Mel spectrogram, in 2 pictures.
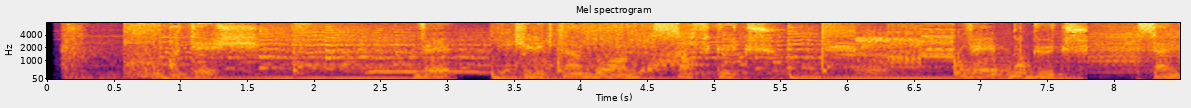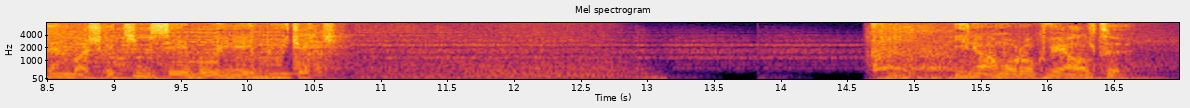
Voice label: Turkish, Male

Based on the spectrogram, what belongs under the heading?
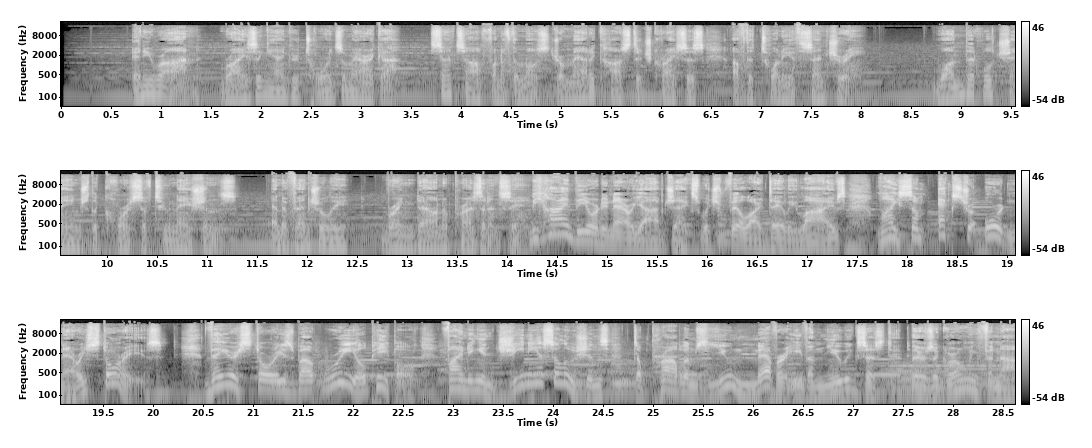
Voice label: US English Male Narration

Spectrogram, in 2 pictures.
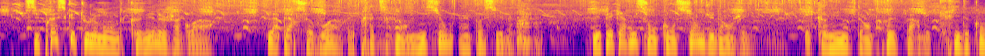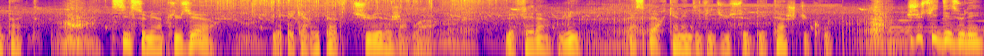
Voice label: UK English French

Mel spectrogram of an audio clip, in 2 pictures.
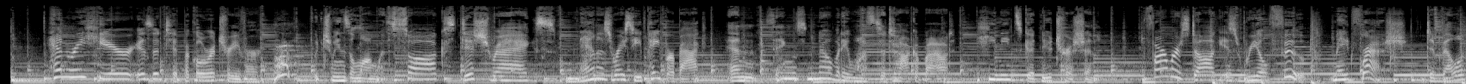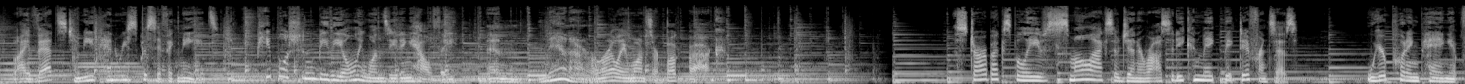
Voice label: US English Explainer

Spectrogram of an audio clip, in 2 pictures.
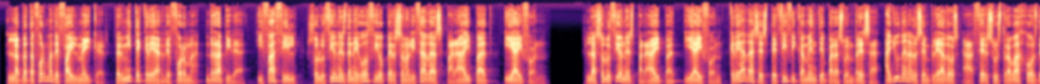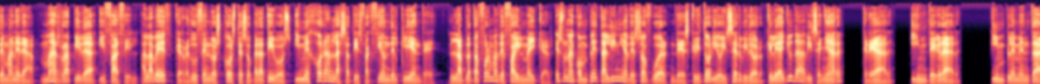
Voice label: Euro Spanish; Apple

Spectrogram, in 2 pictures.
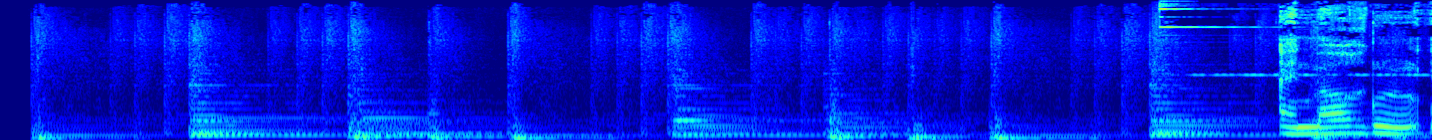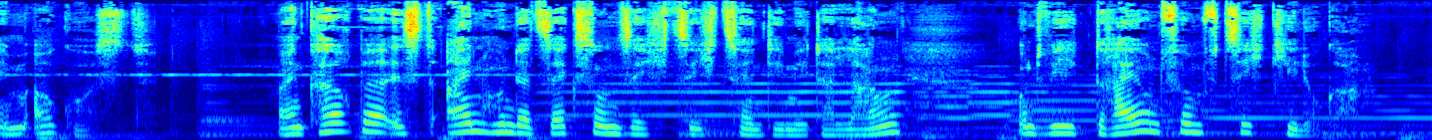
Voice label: Narration German

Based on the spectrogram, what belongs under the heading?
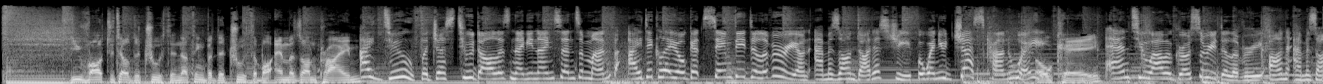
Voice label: Asian English Radio; Amazon SG Prime

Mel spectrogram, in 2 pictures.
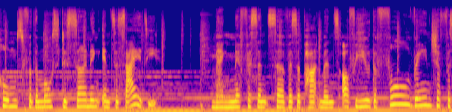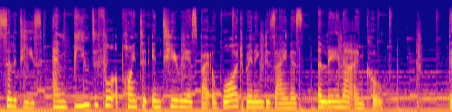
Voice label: Asian English London property

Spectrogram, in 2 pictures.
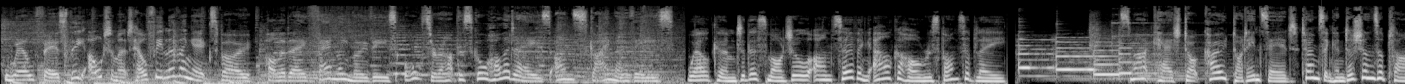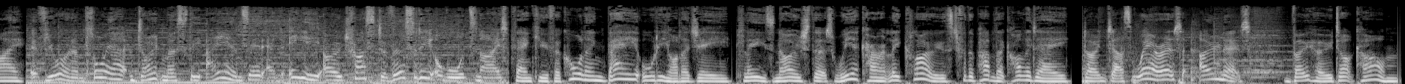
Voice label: AU English

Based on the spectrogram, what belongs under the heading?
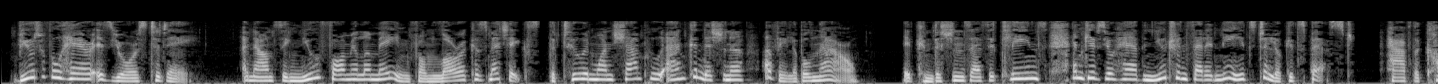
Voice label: Asian English

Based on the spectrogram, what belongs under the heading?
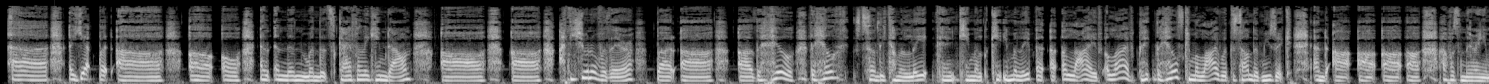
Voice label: Asian English Character

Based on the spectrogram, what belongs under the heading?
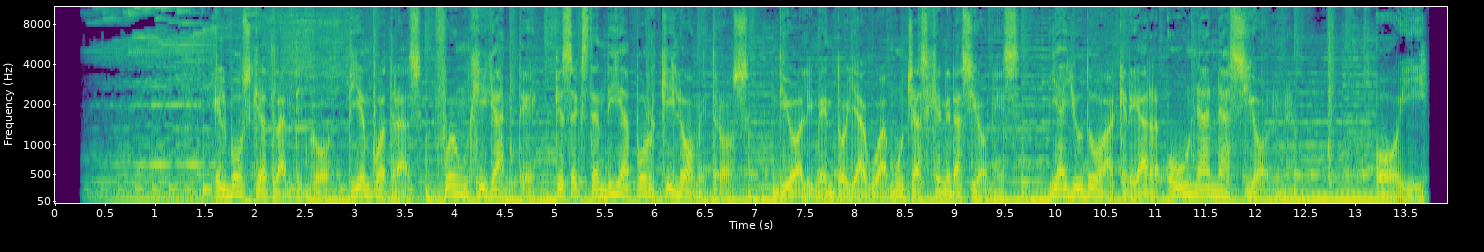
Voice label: Latin Spanish

